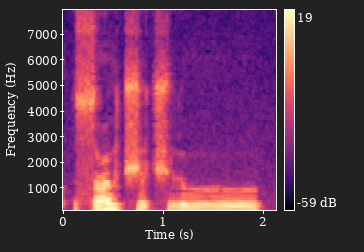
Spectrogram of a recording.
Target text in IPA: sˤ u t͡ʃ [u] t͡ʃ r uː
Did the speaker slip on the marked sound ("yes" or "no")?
no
